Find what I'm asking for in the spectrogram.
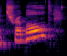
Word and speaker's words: troubled: Então, esse sentimento de aflição, quando você está se sentindo assim, você pode dizer então que você está troubled. Ok? Atenção à pronúncia dessa palavra troubled, que a gente escreve T-R-O-U-B-L-E-D, mas você não pronuncia esse E.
